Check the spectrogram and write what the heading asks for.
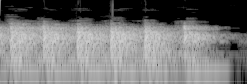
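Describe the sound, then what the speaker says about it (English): Loud knocking at a door in a radio drama: a quick, even run of about six hard raps, close and alone, with no voices. "Suddenly a loud knocking at his door startled him."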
